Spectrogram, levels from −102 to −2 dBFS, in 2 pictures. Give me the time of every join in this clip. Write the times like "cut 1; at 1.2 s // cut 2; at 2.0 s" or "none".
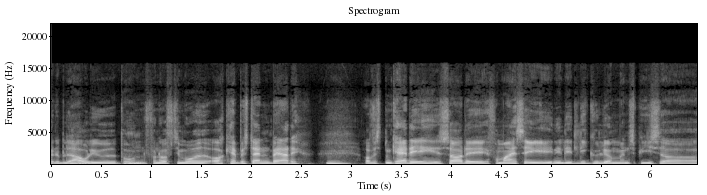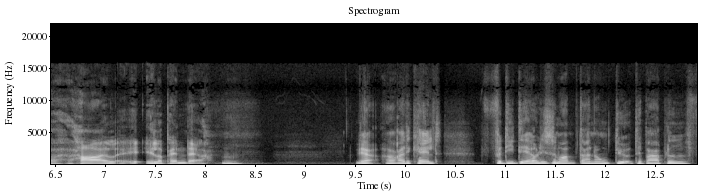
none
